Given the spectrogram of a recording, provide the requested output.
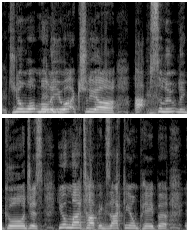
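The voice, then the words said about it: Impression of Tommy's accent. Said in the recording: “go to that accent. ... That is literally him.”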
